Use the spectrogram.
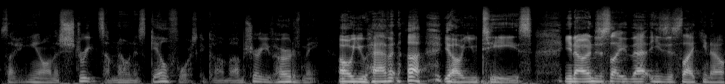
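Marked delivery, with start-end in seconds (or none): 0.5-5.3 seductive, epic, grand monologue voice. Retelling an episode's opening monologue: seductive Gagamba monologue impression. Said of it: "epic, like, seductive-esque, like, Gagamba, like, monologue".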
